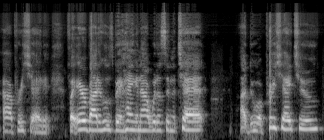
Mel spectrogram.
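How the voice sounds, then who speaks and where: Hoarse gravelly woman hosting a livestream. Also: mid-range voice, moderate pace. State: hoarse, losing her voice. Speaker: livestream host. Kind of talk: casual livestream chat.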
